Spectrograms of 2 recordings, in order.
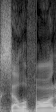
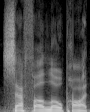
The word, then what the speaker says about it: cephalopod: Cephalopod, John. Cephalopod. That's 4 syllables.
